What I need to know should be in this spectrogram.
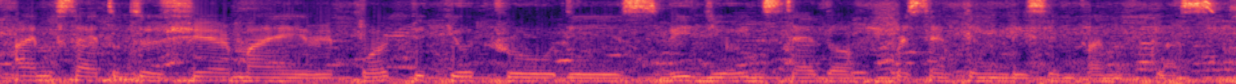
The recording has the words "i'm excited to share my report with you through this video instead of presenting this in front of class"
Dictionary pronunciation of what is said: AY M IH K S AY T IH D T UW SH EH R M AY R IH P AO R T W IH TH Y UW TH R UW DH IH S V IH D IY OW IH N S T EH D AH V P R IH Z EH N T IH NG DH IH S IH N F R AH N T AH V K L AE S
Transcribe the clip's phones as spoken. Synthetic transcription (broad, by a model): AY M IH K S AY T IH D T UW SH EH R M AY R IH P AO R T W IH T Y UW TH R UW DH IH S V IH D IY OW IH N S T EH D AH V P R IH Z EH N T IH NG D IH S IH N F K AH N AH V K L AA S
